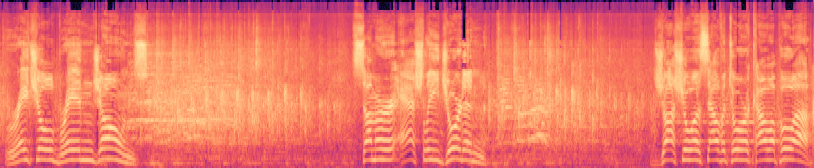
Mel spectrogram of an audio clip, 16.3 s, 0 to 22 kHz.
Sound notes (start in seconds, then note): 0.0 audience applauding; 0.0 audience members cheering; 1.8 audience members cheering; 2.5 audience applauding; 9.4 audience applauding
